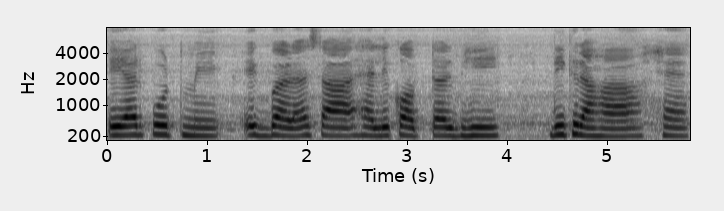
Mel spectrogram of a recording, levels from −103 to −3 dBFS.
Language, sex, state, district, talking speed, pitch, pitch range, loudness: Hindi, female, Chhattisgarh, Raipur, 105 wpm, 215 Hz, 205-230 Hz, -14 LUFS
